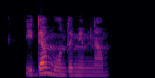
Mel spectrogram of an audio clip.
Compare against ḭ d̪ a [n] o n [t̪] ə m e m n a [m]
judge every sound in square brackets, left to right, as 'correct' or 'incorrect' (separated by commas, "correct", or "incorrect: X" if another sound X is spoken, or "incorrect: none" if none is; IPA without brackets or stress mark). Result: incorrect: m, incorrect: d̪, correct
